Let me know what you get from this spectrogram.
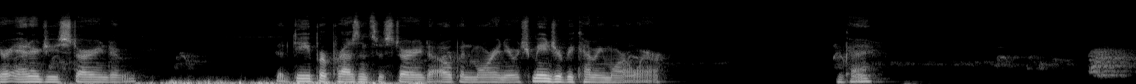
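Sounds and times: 
speech: 0.0s - 1.5s, 2.8s - 6.7s, 8.4s - 8.8s
dogs barking outside: 9.5s - 11.3s.

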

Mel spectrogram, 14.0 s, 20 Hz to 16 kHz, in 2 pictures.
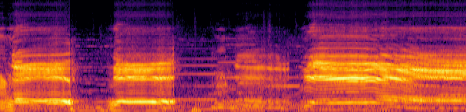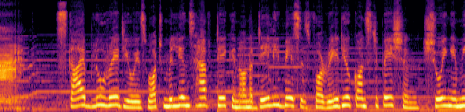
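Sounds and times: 
water buffalo bellowing: 0.0s - 7.6s
speech: 8.1s - 13.9s.

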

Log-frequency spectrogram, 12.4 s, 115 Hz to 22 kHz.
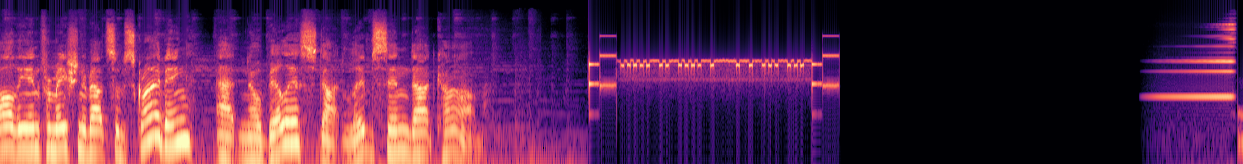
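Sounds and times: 
speech: 0.0s - 4.9s
electronic phone ringing tone with beeps and warbling trill: 5.9s - 8.4s.

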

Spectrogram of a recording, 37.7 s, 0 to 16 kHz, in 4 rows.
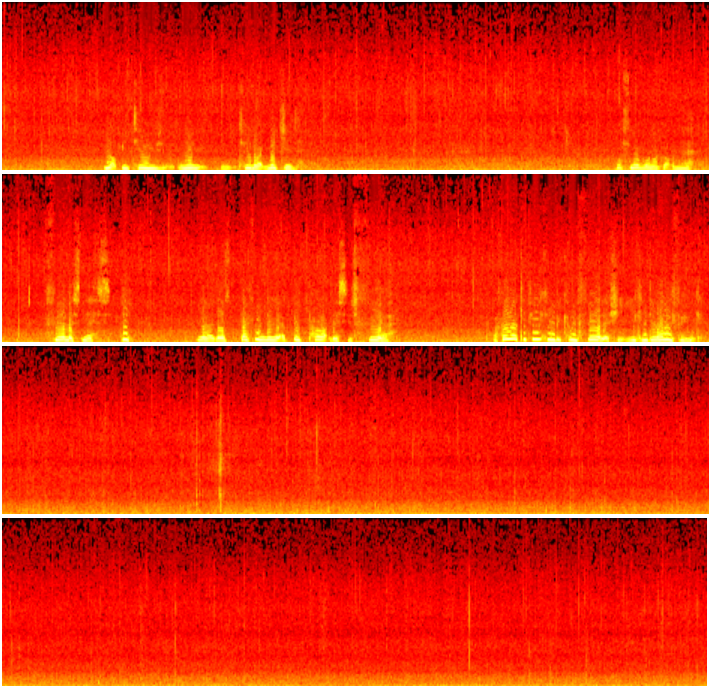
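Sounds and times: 
rain pattering on a hard surface: 0.0s - 37.6s
speech: 1.4s - 4.0s, 8.2s - 9.4s, 10.1s - 11.2s, 12.0s - 14.7s, 16.0s - 18.8s.

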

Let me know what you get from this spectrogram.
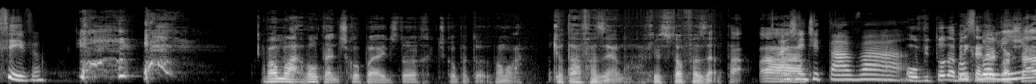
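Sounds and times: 
speech: 0.1s - 0.9s, 2.6s - 10.3s
harsh raspy coughs: 0.8s - 2.0s.

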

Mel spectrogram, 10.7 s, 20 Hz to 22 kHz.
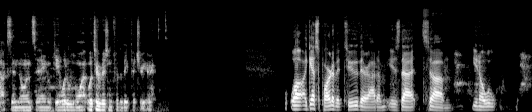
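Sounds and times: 
speech: 0.0s - 3.4s, 5.7s - 10.5s
dog barking: 9.0s - 10.6s.

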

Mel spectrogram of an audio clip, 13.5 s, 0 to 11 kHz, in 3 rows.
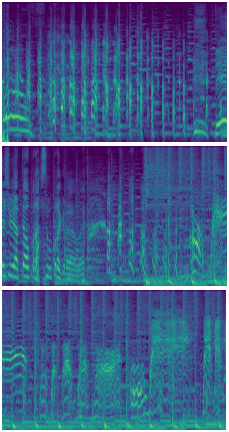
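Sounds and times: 
laughter: 0.0s - 4.2s, 5.1s - 13.4s
speech: 4.3s - 9.2s, 10.0s - 12.3s
song with a steady stepping bass line and synths: 7.4s - 13.4s
cat-like meowing wails: 8.6s - 12.8s.

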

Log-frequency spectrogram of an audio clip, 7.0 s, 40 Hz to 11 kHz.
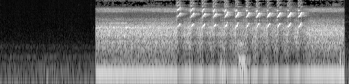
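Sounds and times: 
steady hiss: 0.0s - 6.9s
Kempfer's tody-tyrant chirping: 1.9s - 6.9s.

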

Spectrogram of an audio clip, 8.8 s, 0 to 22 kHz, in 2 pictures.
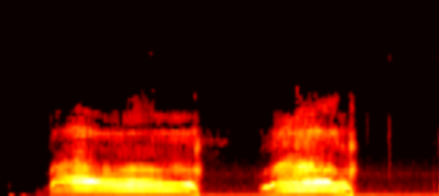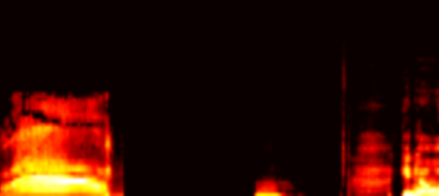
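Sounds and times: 
pet cat meowing: 0.4s - 3.6s, 4.4s - 5.6s
speech: 8.4s - 8.7s.

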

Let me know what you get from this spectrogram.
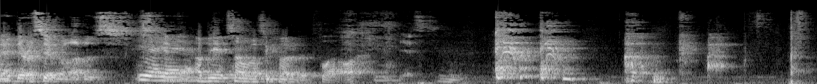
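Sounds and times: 
speech: 0.1s - 6.8s
harsh coughs: 4.9s - 8.1s.

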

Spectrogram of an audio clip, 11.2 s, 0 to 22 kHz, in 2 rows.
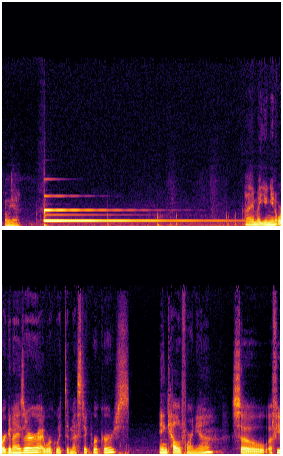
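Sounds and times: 
speech: 0.0s - 0.4s, 4.9s - 11.1s
bell struck with bright metallic tone: 0.8s - 5.4s.

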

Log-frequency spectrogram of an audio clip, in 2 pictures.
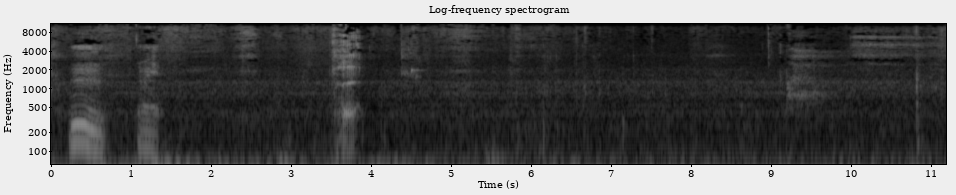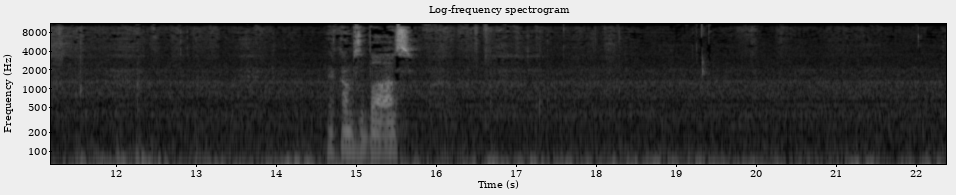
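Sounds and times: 
steady hiss: 0.0s - 22.3s
person burping: 0.2s - 0.7s, 3.5s - 4.0s
speech: 0.2s - 1.5s, 14.9s - 15.8s.

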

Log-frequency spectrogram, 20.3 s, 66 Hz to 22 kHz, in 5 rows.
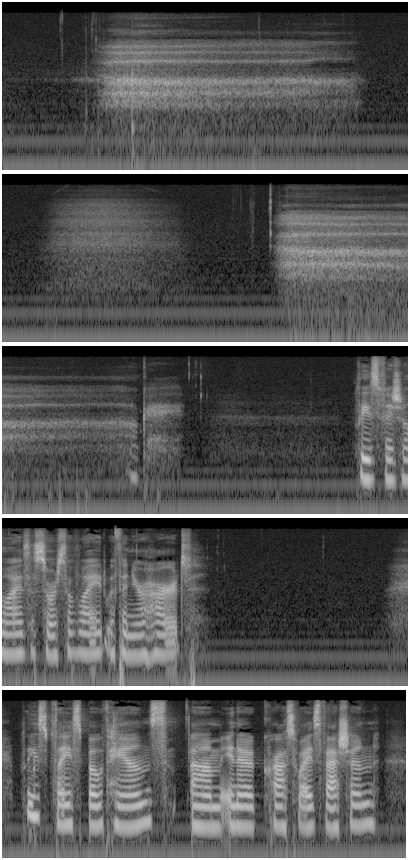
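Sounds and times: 
faint steady hum: 0.0s - 20.2s
slow deep breathing during guided meditation: 0.7s - 3.6s, 4.4s - 6.0s, 6.8s - 9.5s, 10.2s - 11.5s
speech: 11.7s - 14.2s, 16.5s - 20.2s.

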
